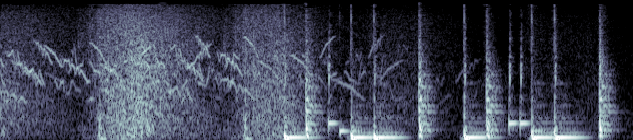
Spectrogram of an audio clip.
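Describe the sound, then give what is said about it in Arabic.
A steady wash of sea waves, where a river meets the sea beside a waterfall, fills the opening seconds, with faint bird-like chirps, before plucked music with sharp percussive hits enters and rises over the surf. “ماء الشلال، ذرات الماء تتطاير في الهواء، وهناك يلتقي ماء النهر بماء البحر، وأنا أجلس على هذه الصخرة المرتفعة أتأمل جمال الماء في البحر والنهر والشلال.”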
